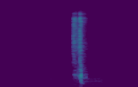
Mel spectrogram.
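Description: Silence, broken once about a second in by a short, sharp sound lasting about a quarter second.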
